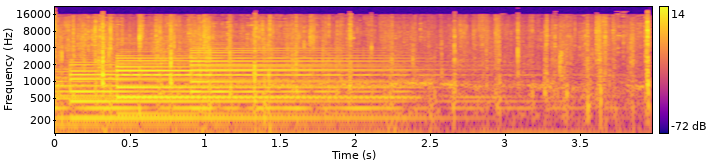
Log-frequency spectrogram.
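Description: Horses being ridden, their hooves clip-clopping in an uneven rhythm beneath a sustained tonal backing that fades, so the hoofbeats grow more distinct toward the end.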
